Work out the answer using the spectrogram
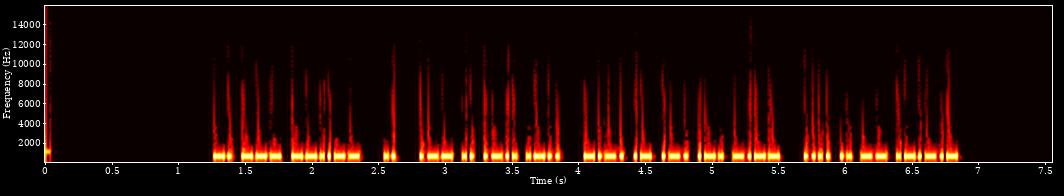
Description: Morse code, heard as a keyed tone, about 45 wpm, 700 Hz. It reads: NO, I WILL CARRY HIM.
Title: Sentences from Top 1000 Words - Review Part 1 - 45wpm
